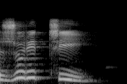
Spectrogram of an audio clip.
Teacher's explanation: A gente chama de oxítona quando a sílaba mais forte da palavra for a última. Então, na palavra Juriti, o ti, por ser o mais forte, então a gente classifica essa palavra como sendo oxítona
